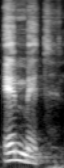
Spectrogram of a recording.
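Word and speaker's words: emet (אמת): Y dice emet, la palabra verdad en el hebreo es emet. Fíjate lo, que es eh, la raíz hebrea, porque es importante meternos a la raíz hebrea. Es emet, eso es, eso es verdad.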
